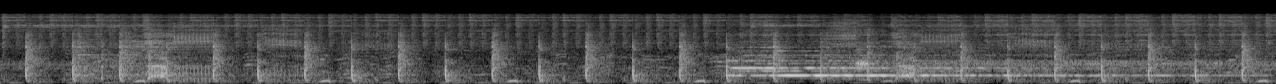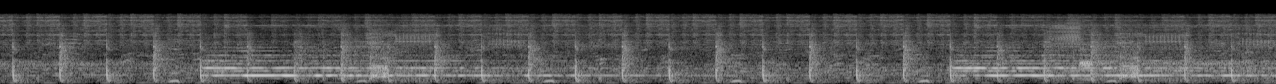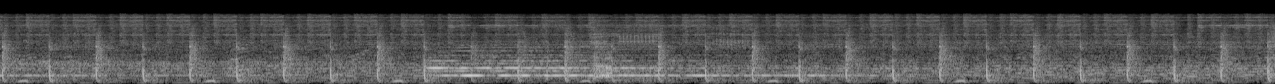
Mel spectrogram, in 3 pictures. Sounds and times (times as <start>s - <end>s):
Music: 0.0s - 38.2s
Speech: 0.0s - 38.2s.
